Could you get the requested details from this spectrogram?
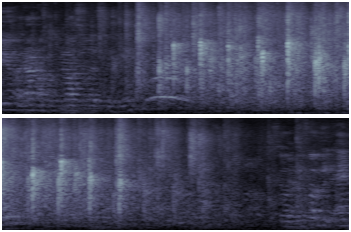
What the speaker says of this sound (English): we can give him a round of applause once again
